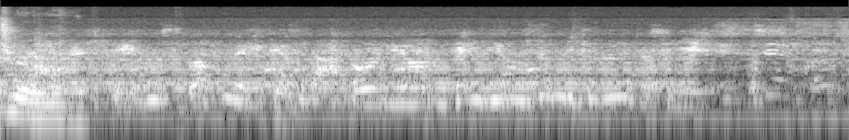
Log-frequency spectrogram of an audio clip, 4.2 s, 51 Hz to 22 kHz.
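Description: AM broadcast station on 540 kHz, received through a loop antenna by a software-defined radio and heard over its speaker: a voice with music behind it, under steady tones and hiss from local electrical interference.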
